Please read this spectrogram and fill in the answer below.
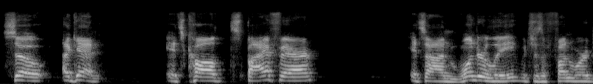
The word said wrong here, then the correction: Wondery: That's why it's fun to say, because I'm saying it wrong. It's Wondery, which is really Wonder Why, right?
